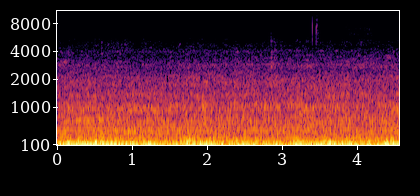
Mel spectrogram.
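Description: A Boeing 787 Dreamliner passes overhead as a loud, steady low roar of jet engine rumble with no break.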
